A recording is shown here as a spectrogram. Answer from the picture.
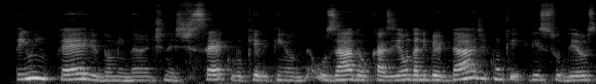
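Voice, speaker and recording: At a moderate pace, a woman talks in a somewhat breathy, medium-pitched voice with ordinary pitch variation. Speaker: Sunday school teacher. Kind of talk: Bible class lesson.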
